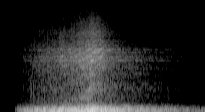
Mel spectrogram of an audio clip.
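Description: Whoosh sound effect with a low rumble under it, accompanying an animated logo reveal: it swells in just after the start, peaks about a second in, then fades away.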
